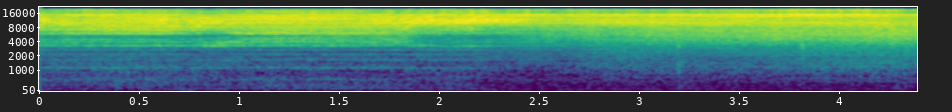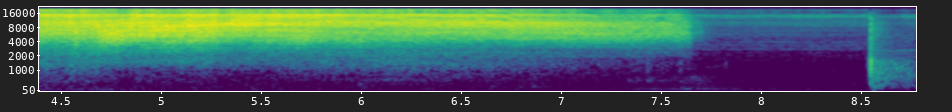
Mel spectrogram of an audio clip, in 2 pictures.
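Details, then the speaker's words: Segway GT2 rear tire being inflated after replacement: long steady air hiss, then a sharp single pop as the bead snaps onto the rim, showing it is seated and sealed; target pressure about 50–56 PSI. "That's that sound you want to hear. You want to beat it in like that. That's how you know it's nicely sealed when you hear it pop."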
